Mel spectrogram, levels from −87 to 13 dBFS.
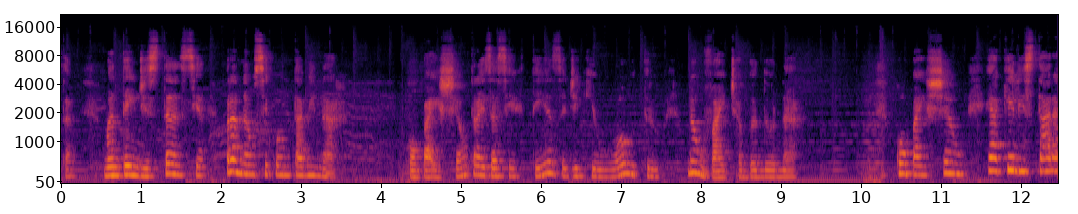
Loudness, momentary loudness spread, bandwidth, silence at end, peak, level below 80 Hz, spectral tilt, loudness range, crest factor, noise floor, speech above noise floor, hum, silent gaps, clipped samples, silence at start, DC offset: -24 LUFS; 13 LU; 15 kHz; 0 s; -6 dBFS; -50 dBFS; -4 dB/octave; 5 LU; 18 dB; -45 dBFS; 21 dB; none; none; under 0.1%; 0 s; under 0.1%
